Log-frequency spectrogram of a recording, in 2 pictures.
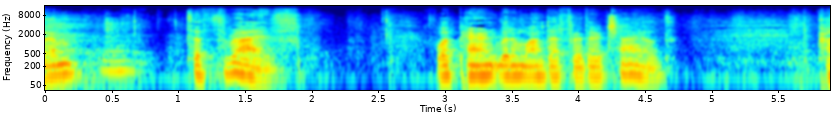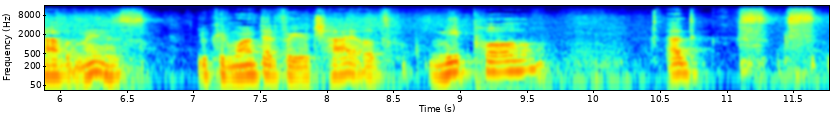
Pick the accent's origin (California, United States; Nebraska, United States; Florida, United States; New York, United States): California, United States; Los Angeles; I grew up in Los Angeles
